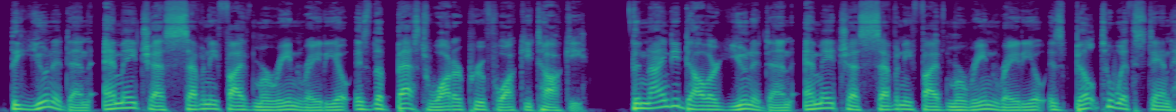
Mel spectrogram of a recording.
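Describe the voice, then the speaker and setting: A man's voice: mid-range voice, darkish tone, no echo, studio quality. A man reading scripted product review narration with a polished, promotional delivery.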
